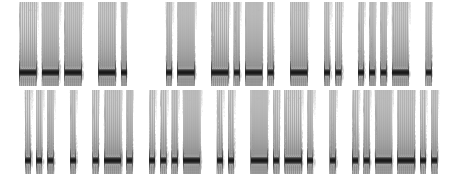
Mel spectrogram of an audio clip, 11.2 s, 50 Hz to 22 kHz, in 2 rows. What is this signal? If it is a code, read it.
Morse code, heard as a keyed tone, about 17 wpm, 700 Hz. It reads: ON ACTIVE SERVICE?
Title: Sentences from Top 1000 Words - Review Part 6 - 17wpm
